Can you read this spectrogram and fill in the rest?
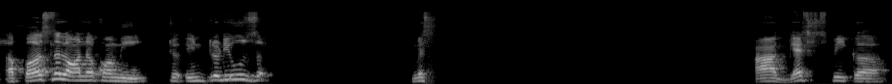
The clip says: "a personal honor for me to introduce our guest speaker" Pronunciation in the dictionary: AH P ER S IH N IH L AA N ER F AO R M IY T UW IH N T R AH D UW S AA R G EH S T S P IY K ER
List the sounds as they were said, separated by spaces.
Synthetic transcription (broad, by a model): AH P ER S IH N IH L AA N ER F AO R M IY T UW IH N T R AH D UW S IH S G EH S T S P IY K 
